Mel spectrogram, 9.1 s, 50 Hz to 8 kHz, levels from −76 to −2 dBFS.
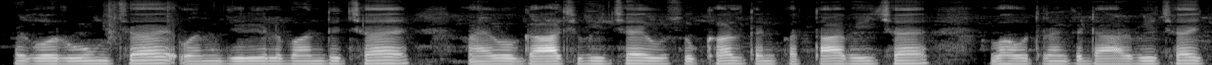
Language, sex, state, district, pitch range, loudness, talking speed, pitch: Maithili, male, Bihar, Samastipur, 125-130 Hz, -20 LUFS, 165 wpm, 125 Hz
